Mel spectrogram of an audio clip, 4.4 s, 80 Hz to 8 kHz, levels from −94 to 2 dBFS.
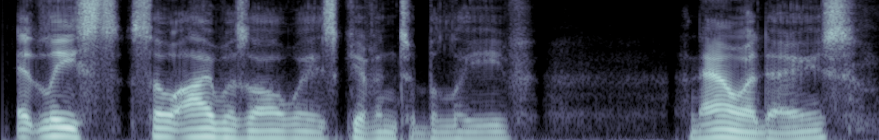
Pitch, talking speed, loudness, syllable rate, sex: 110 Hz, 125 wpm, -20 LUFS, 4.7 syllables/s, male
